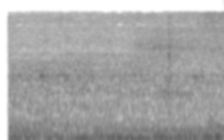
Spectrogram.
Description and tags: Sayulita ATM
Walking down the street in Sayulita, Mexico to go to ATM.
